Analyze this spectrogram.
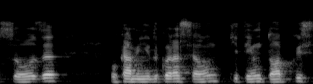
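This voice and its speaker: A man speaking in a monotone, with flat intonation. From Brazil, São Paulo state. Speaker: theology student. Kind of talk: thesis defense reply. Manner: fast; halting.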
